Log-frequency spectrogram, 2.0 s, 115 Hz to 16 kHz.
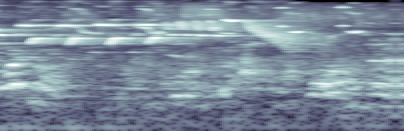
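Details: Hybrid goldfinch singing at a song competition held by the Ain Chock association on 23 May 2021: rapid high twittering notes and short buzzy trills, with a quick descending slur near the end and faint voices beneath.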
